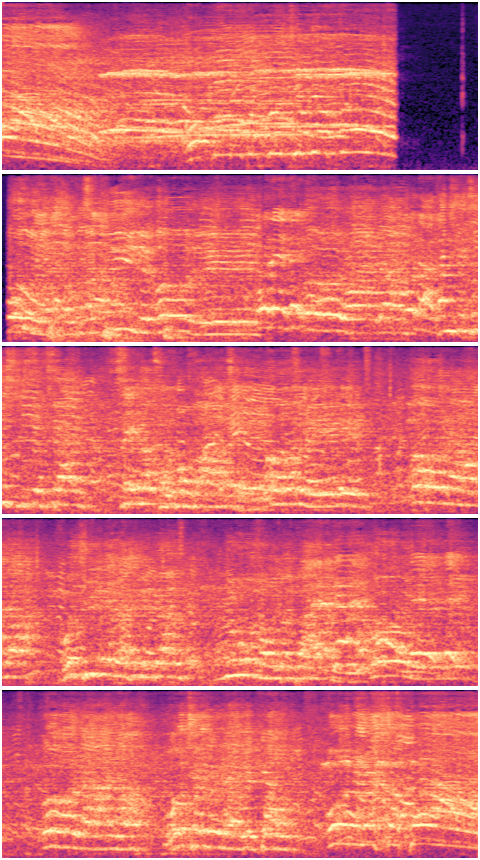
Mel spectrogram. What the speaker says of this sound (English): the hype men and women that get the crowd chanting and stuff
